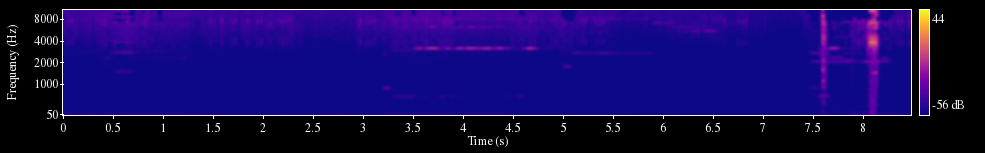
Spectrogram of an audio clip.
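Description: Heavily denoised Japanese noise music fading in, mostly near-silent, broken by sparse high, thin chirps, a faint steady sine-like whine of sine-wave artifacts, and a short crackling burst toward the end.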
